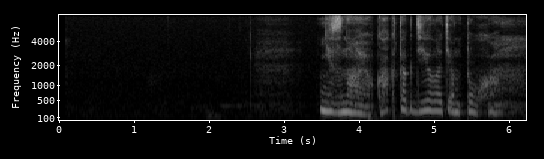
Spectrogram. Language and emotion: Russian, sad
